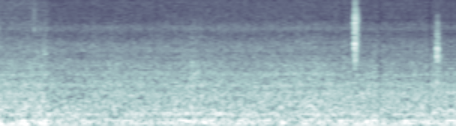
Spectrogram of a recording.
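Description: A steady low rumble of road and engine noise inside a car being driven in Marin County, past San Quentin prison, continuous and fairly loud, with a couple of faint high ticks near the end and no voices.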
